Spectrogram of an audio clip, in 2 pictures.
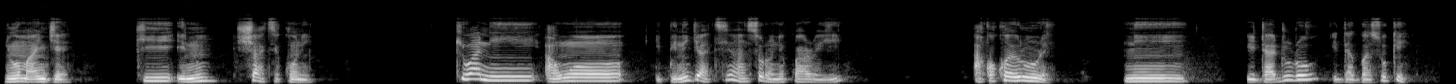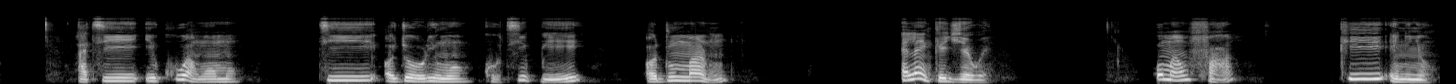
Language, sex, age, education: Yoruba, male, 30-45, tertiary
